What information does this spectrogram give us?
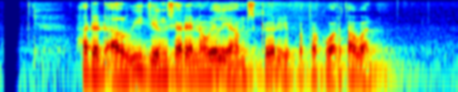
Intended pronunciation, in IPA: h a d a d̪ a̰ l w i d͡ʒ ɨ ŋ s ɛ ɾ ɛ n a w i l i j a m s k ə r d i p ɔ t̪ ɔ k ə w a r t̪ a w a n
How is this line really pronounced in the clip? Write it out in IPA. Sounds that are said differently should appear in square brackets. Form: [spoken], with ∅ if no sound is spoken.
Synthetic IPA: h a d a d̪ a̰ l w i d͡ʒ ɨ ŋ s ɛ ɾ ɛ n a w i l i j a m s k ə r d i p ɔ t̪ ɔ k ə w a r t̪ a w a n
